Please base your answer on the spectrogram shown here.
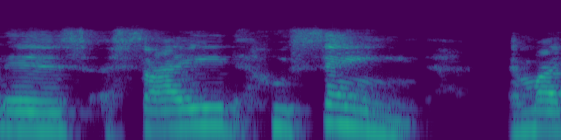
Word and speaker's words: Sayd: His name is Said Hussain. Am I correct? Is that the correct pronunciation? Said, right? Said, yes, Said Hussain.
